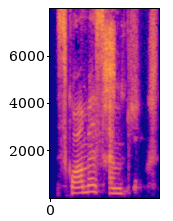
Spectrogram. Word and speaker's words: squamous: some type of, it was a stage 4 squamous. Is that how you pronounce it?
